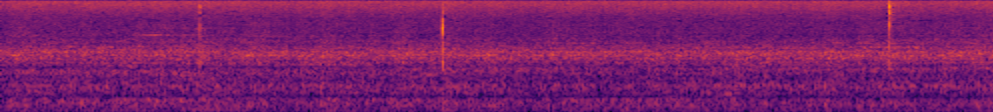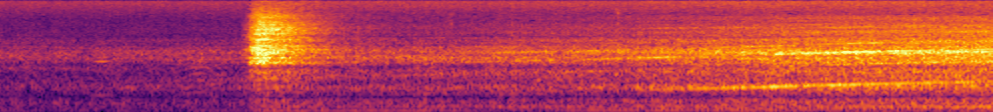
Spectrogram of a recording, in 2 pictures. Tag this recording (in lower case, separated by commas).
speech, truck, vehicle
